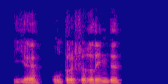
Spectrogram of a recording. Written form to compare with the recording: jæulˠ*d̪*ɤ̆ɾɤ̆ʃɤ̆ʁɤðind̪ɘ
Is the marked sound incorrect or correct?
incorrect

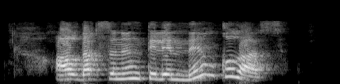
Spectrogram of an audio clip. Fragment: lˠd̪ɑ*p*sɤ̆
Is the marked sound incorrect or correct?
incorrect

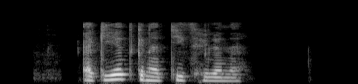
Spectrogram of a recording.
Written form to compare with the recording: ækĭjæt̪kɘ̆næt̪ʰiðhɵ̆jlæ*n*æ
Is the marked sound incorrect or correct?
correct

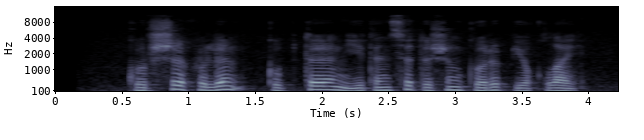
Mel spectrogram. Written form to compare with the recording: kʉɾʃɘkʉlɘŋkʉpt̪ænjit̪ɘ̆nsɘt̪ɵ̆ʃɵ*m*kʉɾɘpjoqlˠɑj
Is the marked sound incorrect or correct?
incorrect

